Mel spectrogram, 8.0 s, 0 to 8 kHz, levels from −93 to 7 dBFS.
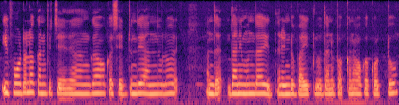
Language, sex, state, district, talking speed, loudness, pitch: Telugu, female, Andhra Pradesh, Sri Satya Sai, 150 wpm, -15 LUFS, 225 Hz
